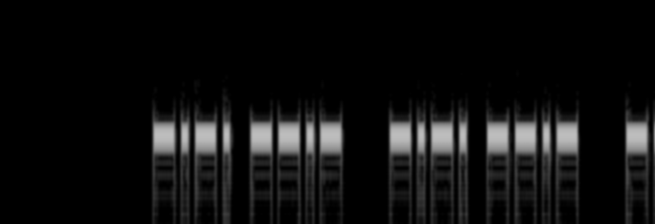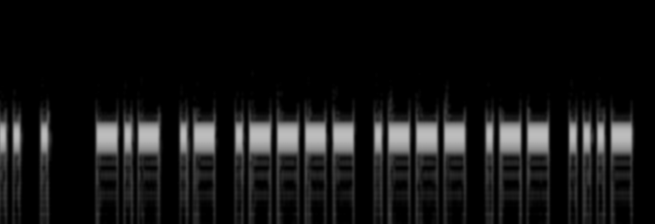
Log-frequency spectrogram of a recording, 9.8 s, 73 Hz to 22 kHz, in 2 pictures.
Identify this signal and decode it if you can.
Morse code, heard as a keyed tone, about 23 wpm, 700 Hz. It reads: CQ CQ DE KA1JWV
